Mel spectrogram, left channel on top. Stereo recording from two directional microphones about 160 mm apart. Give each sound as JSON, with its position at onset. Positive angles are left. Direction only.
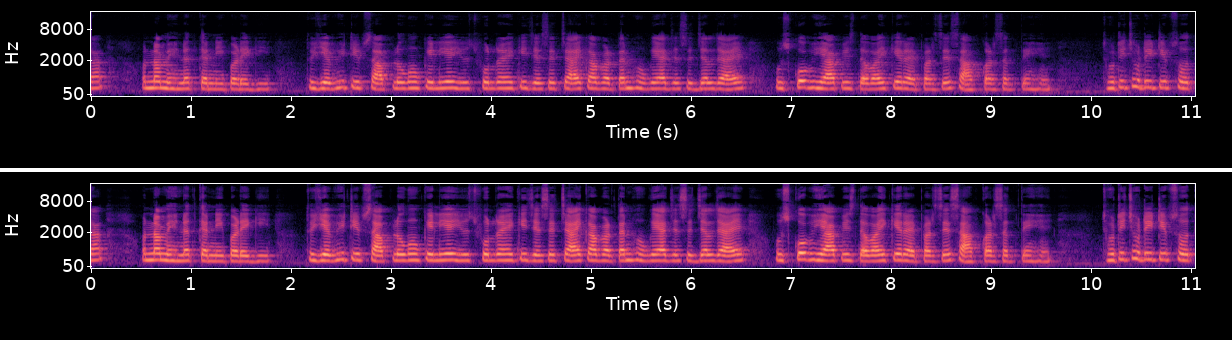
{"t": 0.0, "sound": "a woman's voice", "side_deg": -20}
